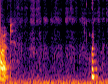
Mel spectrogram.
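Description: Faint scratching strokes of drawing on paper at a desk.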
